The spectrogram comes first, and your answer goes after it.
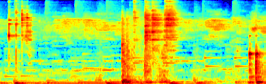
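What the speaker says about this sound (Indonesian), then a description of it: "awalnya kita ulek dulu bawang putihnya ya Bunda ya" Garlic cloves pounded in a mortar with a pestle for sambal rimbang, giving close, repeated hard clinks and knocks in an uneven rhythm over a tonal background.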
